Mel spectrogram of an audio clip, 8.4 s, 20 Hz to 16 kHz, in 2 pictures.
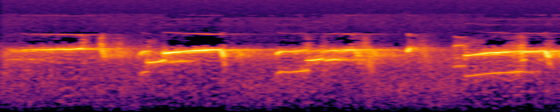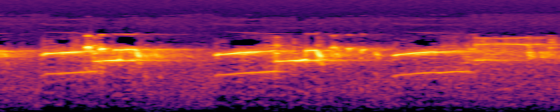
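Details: Bald eagles of a Maine nesting pair, April 26, driving off an intruder; a rapid series of high piercing whistled notes, each phrase slurred and repeated roughly every second, forming a continuous squealing chatter.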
